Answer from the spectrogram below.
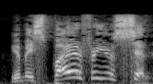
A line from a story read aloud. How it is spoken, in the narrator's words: said the woman angrily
